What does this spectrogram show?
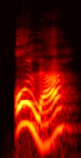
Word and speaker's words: hola: need to learn because words like hola begin with an H but we don't pronounce the h we don't say hola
